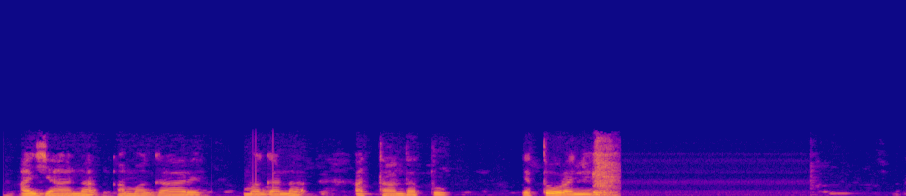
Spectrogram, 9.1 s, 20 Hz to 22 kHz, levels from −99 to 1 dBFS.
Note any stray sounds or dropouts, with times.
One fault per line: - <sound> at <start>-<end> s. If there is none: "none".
none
